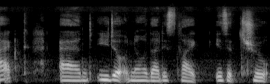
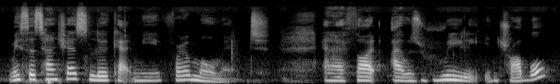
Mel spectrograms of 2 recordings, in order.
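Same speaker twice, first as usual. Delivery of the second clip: usual speaking voice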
